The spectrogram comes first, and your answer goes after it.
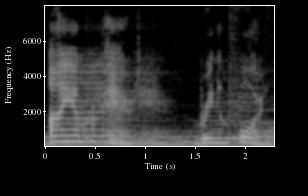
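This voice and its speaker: Young alien empress, game cutscene. Extremely high, swooping voice, regal and composed, formal. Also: female voice, expressive, unhurried. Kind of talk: scripted dramatic game cutscene dialogue. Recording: dialogue over loud music.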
